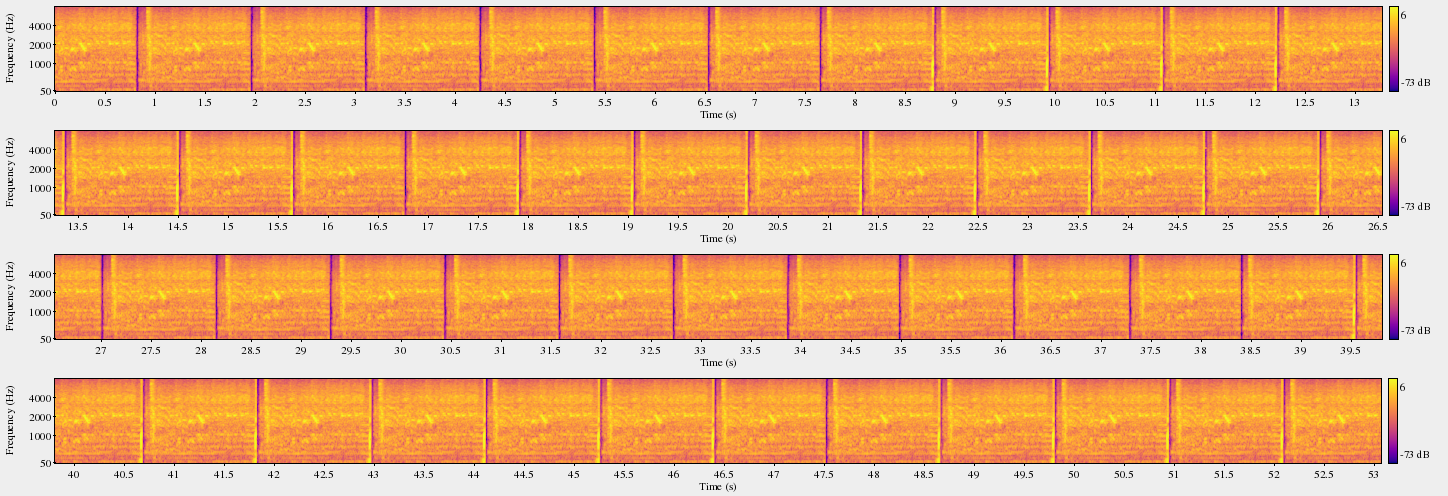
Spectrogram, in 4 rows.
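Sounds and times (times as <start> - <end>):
sharp loop clicks: 14.4 - 14.9, 40.6 - 41.0, 41.8 - 42.2, 46.4 - 46.7, 48.6 - 49.1, 49.8 - 50.2, 50.9 - 51.3.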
